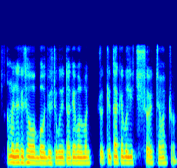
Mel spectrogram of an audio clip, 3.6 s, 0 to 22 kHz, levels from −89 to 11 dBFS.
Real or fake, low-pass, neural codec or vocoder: fake; 7.2 kHz; autoencoder, 48 kHz, 32 numbers a frame, DAC-VAE, trained on Japanese speech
